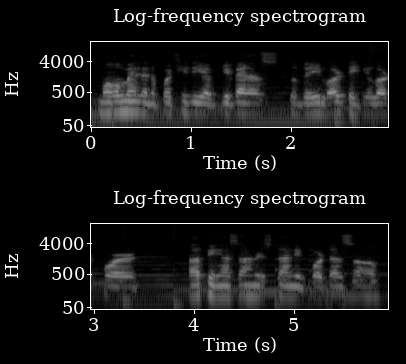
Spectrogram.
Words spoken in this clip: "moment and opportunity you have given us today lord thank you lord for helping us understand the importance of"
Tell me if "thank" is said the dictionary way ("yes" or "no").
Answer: no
